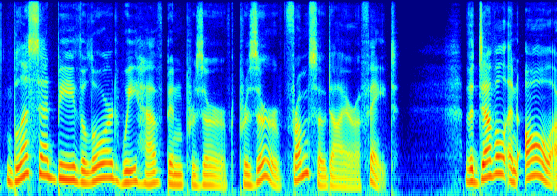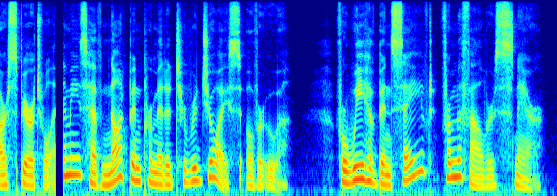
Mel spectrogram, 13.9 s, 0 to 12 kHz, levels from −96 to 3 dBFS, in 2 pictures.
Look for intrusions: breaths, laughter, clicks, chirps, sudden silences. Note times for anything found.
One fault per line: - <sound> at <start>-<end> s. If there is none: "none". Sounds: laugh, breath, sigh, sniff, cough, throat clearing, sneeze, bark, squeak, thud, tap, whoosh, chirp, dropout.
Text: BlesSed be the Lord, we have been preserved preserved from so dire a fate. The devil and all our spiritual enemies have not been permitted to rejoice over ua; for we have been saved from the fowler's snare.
- dropout at 7.6-7.8 s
